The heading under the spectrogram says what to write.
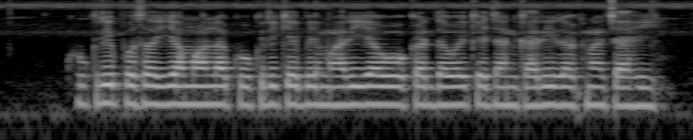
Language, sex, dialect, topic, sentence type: Chhattisgarhi, male, Central, agriculture, statement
